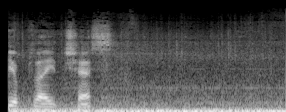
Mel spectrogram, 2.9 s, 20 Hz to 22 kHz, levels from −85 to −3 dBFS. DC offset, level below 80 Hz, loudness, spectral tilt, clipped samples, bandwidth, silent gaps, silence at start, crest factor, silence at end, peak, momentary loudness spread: under 0.1%; -16 dBFS; -18 LUFS; -5.5 dB/octave; under 0.1%; 9.8 kHz; none; 0.1 s; 14 dB; 0 s; -2 dBFS; 4 LU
